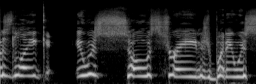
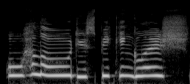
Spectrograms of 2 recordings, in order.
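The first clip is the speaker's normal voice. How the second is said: higher, imitated bashful man; overly shy stranger; 5 semitones higher than usual. Shy stranger approaching tourists to ask about English, imitated bashfully. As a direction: mimic a timid guy approaching strangers. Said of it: "overly shy".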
